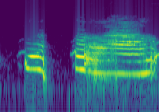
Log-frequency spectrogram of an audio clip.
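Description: A little boy, Adam's little brother, wails in two loud, high-pitched cries: a short one that breaks off, then a longer, sustained howl that holds steady without any talking.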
